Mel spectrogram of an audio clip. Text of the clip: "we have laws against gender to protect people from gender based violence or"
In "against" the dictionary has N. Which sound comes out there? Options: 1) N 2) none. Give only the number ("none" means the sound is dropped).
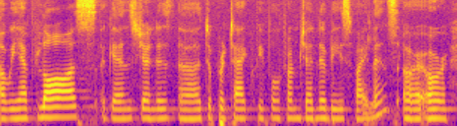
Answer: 1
